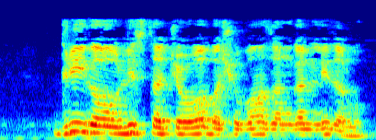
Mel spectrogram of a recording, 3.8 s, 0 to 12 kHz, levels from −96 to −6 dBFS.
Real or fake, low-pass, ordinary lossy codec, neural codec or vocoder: real; 7.2 kHz; AAC, 64 kbps; none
